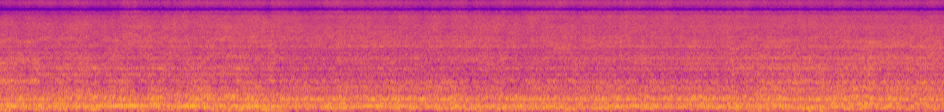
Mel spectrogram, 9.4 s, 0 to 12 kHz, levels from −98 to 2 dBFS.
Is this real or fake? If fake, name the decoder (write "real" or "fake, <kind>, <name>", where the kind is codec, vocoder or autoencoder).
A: fake, codec, SNAC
